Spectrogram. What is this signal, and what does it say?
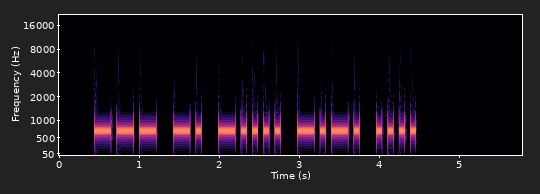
Morse code, heard as a keyed tone, about 17 wpm, 700 Hz. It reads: ON6CH
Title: DXCC-100 Call Signs - 5 Characters - Repeated 3x - 17wpm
